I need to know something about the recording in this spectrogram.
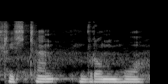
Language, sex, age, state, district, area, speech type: Bodo, male, 18-30, Assam, Kokrajhar, urban, spontaneous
